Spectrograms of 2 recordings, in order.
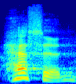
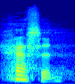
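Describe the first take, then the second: First: The first sound is a soft, plain h. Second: The first sound is a rasp from the throat. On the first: The speaker calls it wrong. "Not hesed" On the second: The speaker calls it right. "It's guttural. It's a ch"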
